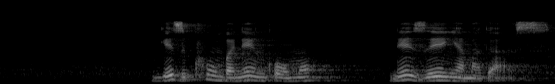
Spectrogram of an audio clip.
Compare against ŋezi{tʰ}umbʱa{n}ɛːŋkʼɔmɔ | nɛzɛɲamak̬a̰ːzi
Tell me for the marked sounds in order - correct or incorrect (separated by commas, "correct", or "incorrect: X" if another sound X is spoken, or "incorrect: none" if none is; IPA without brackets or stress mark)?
incorrect: kʰ, correct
